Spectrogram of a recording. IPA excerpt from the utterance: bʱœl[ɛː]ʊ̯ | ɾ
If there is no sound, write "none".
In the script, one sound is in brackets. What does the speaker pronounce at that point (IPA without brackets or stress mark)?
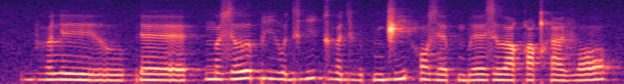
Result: eː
